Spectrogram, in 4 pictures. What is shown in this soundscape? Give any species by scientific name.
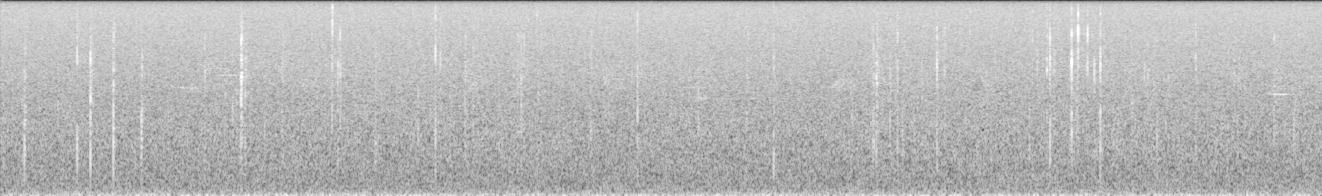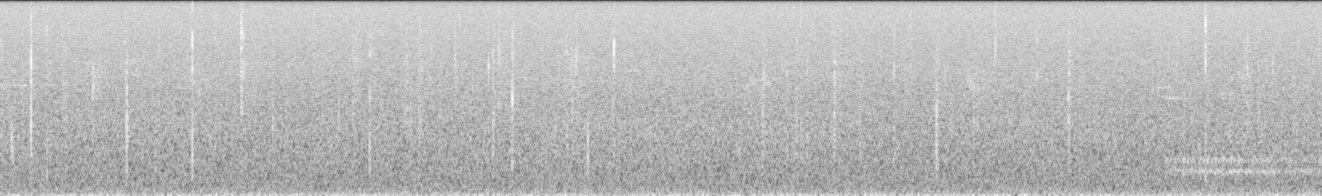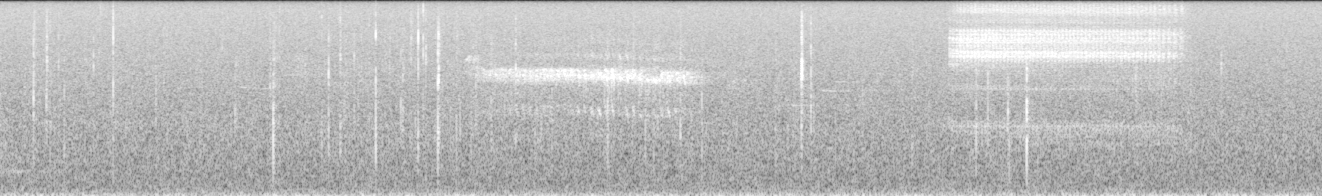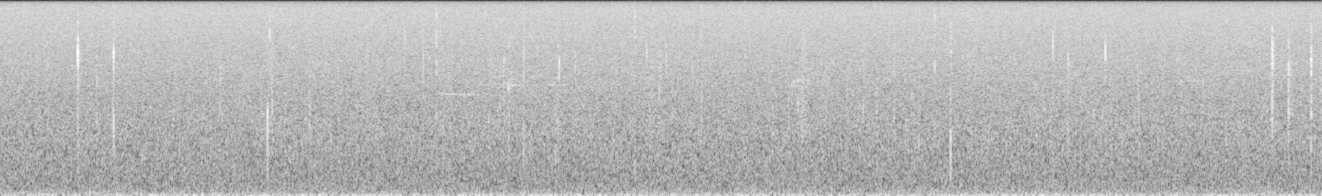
Dryobates villosus, Tamiasciurus hudsonicus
